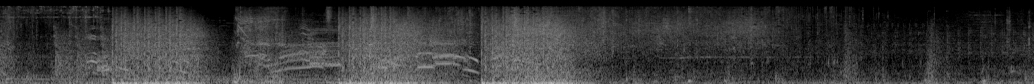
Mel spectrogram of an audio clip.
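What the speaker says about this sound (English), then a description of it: "giant ship shooting massive amounts of rockets at us" A giant airship launching barrages of rockets in Bioshock Infinite, with rapid bursts of explosive fire and whooshing streaks in loud waves that fade to scattered pops toward the end.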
